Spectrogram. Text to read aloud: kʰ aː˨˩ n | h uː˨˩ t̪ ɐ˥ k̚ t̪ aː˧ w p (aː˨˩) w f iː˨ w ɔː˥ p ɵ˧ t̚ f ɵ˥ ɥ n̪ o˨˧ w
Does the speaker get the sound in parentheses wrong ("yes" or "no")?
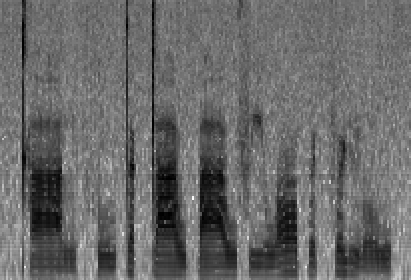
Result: yes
